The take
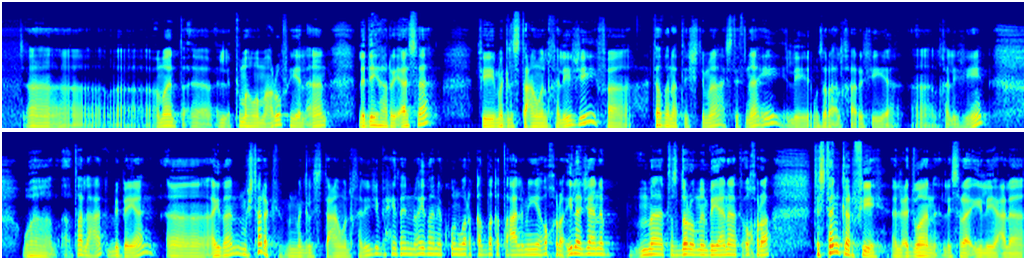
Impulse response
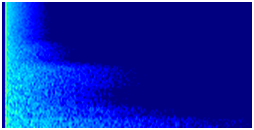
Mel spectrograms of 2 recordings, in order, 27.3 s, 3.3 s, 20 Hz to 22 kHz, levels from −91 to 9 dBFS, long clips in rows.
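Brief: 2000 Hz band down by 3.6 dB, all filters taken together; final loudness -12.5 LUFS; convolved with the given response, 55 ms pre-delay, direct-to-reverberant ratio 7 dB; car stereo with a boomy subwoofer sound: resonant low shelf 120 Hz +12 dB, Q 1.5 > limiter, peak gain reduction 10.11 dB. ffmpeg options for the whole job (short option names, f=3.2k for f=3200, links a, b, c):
-filter_complex "[0:a]equalizer=f=2k:t=o:g=-5,asplit=2[a][b];[1:a]atrim=start_sample=2205,adelay=55[c];[b][c]afir=irnorm=-1:irlink=0,volume=-13.5dB[d];[a][d]amix=inputs=2:normalize=0,lowshelf=f=120:t=q:w=1.5:g=12,volume=15dB,alimiter=limit=-1.5dB:level=0:latency=1"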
